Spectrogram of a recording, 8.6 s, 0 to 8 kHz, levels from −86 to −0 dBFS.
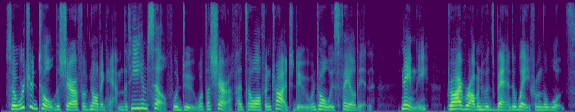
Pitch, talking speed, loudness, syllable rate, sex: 220 Hz, 230 wpm, -21 LUFS, 6.2 syllables/s, female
